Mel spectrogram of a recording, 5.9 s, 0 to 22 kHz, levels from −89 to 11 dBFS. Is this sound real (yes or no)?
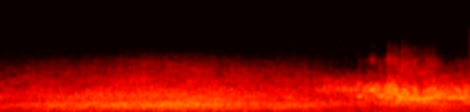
no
